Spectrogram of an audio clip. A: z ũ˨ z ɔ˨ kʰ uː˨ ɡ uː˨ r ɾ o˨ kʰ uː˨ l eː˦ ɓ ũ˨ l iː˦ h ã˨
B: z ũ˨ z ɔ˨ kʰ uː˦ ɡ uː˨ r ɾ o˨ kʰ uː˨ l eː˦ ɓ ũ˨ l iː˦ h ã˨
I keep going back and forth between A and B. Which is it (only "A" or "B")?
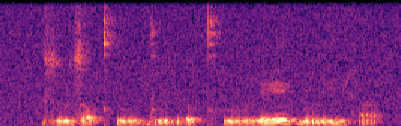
A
